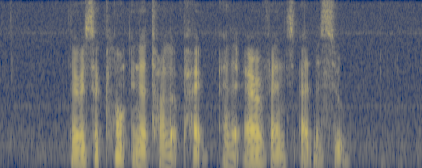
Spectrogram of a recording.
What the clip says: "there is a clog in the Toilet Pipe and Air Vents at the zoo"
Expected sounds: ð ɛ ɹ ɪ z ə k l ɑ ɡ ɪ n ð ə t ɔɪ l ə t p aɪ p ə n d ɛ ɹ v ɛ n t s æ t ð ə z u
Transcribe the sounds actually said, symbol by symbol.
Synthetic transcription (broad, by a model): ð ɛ ɹ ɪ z ə k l ɑ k ɪ n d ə t ɔɪ l ə t p aɪ p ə n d ɛ ɹ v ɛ n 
